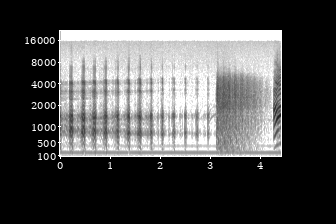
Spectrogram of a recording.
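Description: A fast roll of pitched drum strokes, about five a second, growing fainter over three seconds, then a sudden crash that dies away near the end, used as a dramatic musical accent.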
